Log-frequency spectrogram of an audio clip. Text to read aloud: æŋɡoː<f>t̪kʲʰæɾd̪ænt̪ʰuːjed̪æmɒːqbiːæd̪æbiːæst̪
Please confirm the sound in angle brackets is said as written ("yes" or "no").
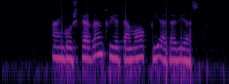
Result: no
